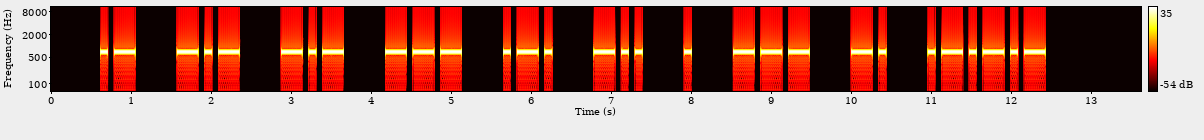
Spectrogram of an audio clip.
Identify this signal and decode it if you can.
Morse code, heard as a keyed tone, about 14 wpm, spaced as for 10 wpm, 700 Hz. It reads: AKKORDEON.
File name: Morsekurs / Witze / Witz 26. November 2019, 50 F70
